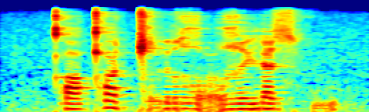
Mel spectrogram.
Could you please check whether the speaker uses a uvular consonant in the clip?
yes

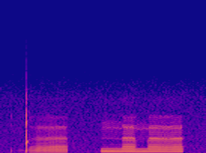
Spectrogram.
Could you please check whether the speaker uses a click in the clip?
yes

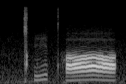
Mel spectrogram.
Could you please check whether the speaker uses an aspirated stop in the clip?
yes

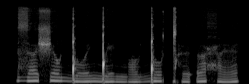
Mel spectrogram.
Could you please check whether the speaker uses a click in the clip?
yes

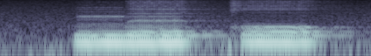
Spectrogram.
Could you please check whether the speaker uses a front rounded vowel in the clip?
yes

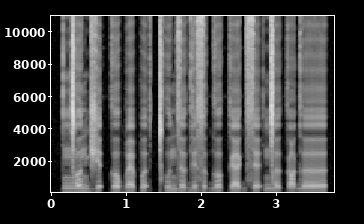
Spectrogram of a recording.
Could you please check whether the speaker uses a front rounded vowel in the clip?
no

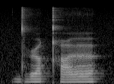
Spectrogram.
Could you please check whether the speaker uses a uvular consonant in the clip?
yes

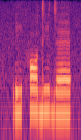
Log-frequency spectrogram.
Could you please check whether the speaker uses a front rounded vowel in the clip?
no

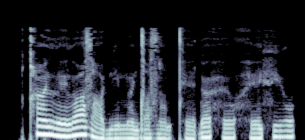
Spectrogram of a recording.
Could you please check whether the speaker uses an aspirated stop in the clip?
yes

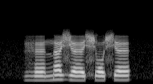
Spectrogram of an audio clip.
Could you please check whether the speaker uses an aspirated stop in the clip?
no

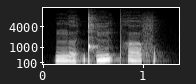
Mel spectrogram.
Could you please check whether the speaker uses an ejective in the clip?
yes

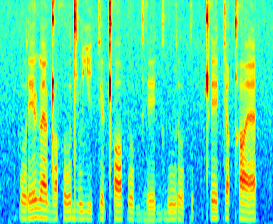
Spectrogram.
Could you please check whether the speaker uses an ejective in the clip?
no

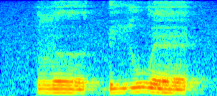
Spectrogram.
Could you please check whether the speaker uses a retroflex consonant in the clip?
yes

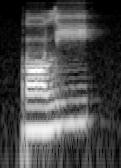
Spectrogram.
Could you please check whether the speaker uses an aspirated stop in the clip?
no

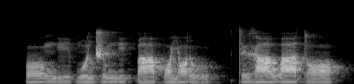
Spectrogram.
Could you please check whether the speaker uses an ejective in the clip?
no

